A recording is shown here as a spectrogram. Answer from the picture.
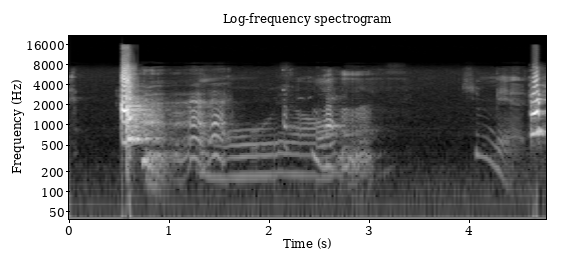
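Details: Sleepy mastiff puppy talking funny: a sharp yip, then a long wavering moaning whine that rises, holds and bends down, a falling whimper, and a final yip; quiet indoors.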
